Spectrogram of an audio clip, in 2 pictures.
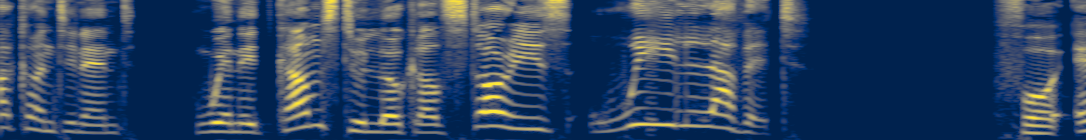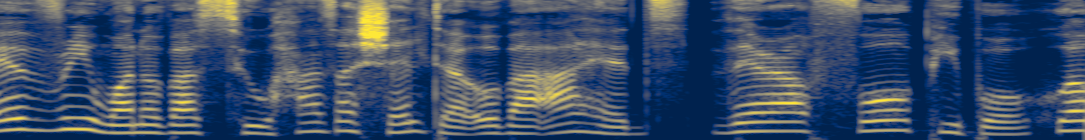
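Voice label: English South African F Commercial; accent of south africa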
